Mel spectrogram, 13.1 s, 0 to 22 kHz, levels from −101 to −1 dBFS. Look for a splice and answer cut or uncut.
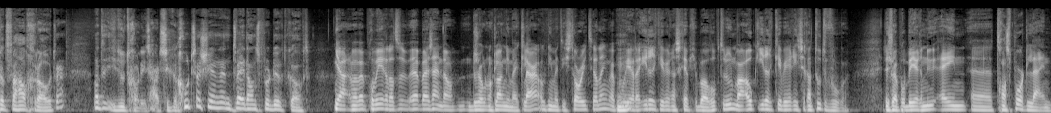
uncut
